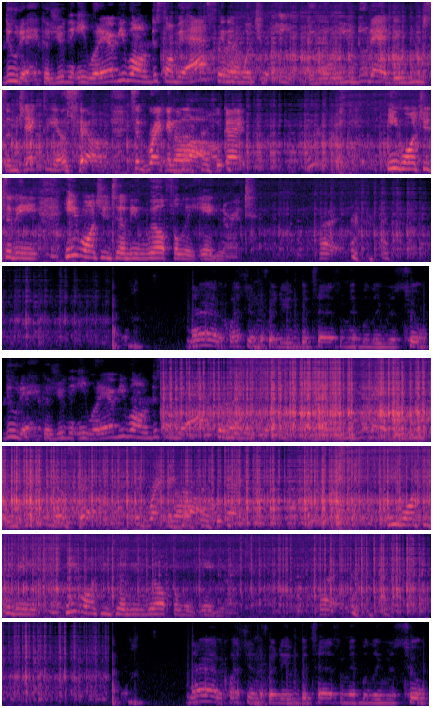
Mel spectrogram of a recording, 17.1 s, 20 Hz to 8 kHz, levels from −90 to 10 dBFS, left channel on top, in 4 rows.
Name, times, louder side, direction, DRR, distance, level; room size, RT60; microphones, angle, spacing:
voice 1, 0.0-6.7 8.1-11.1, left 6 dB, 65° left, 0.5 m, -35 dB
sound 1, 1.6-13.9, right 9 dB, 65° right, 0.3 m, -37 dB
voice 2, 2.1-2.5 5.9-6.4 7.3-7.7 9.0-9.2 11.7-12.5, left 1 dB, 10° left, 0.4 m, -42 dB
Hiss, 2.3-13.5, right 8 dB, 85° right, 0.8 m, -51 dB
voice 3, 13.9-14.3 14.7-17.1, right 1 dB, 20° right, 1.1 m, -42 dB
4.8 x 2.4 x 3.0 m
head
